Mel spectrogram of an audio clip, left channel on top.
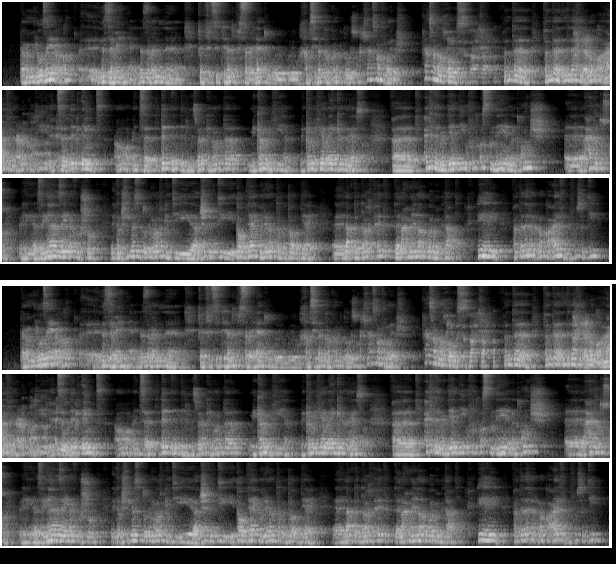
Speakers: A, on the left (about 30°); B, on the right (about 80°).
A: تمام اللي هو زي علاقات آه، الناس زمان يعني الناس زمان آه، في في الستينات وفي السبعينات و- و- والخمسينات لما كانوا بيتجوزوا ما كانش في حاجه اسمها طلاق يا باشا ما كانش في حاجه اسمها طلاق خالص
B: ايوه ايوه صح صح صح
A: فانت فانت انت داخل
B: على الحلو
A: علاقه
B: وعلى
A: عارف
B: المر يعني
A: ان العلاقه
B: فاهم على
A: دي
B: على
A: it's
B: الحلو
A: a
B: والوحش
A: dead end اه it's a dead end بالنسبه لك ان هو انت مكمل فيها مكمل فيها بايا كان اللي هيحصل فحته الماديات دي المفروض اصلا إن هي ما تكونش آه، حاجه تذكر هي زيها زي الاكل والشرب انت مش تيجي مثلا تقول لمراتك انت انا شايف ان انت الطبق بتاعك مليان اكتر من الطبق بتاعي آه لا ده انت واخد حته لحمه هنا اكبر من بتاعتي هي هي فانت داخل علاقه عارف ان فلوسك دي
